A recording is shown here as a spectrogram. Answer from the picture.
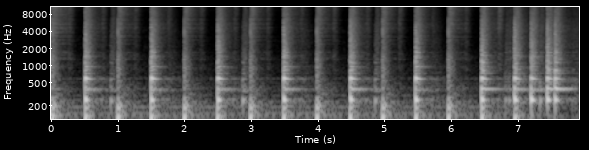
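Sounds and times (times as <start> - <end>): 
house beat: 0.0 - 7.9.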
